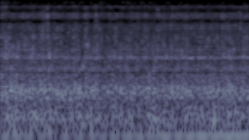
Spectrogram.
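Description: Pineapple mango juice mixed with spring water and brown sugar is poured in a steady, continuous liquid rush, close and even, with nothing else heard.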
